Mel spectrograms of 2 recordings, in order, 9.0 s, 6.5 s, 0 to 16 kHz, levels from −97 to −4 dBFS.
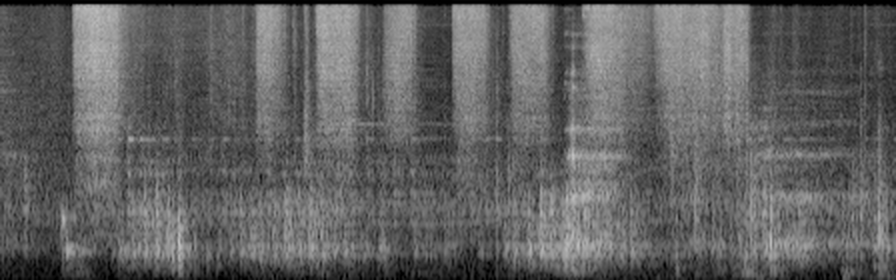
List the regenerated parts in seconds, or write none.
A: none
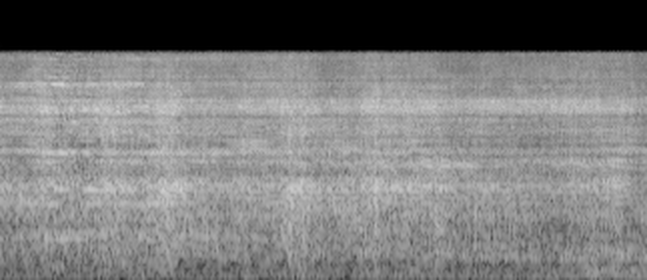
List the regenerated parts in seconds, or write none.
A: 0.0-0.5 (vocoder, Vocos); 1.0-6.5

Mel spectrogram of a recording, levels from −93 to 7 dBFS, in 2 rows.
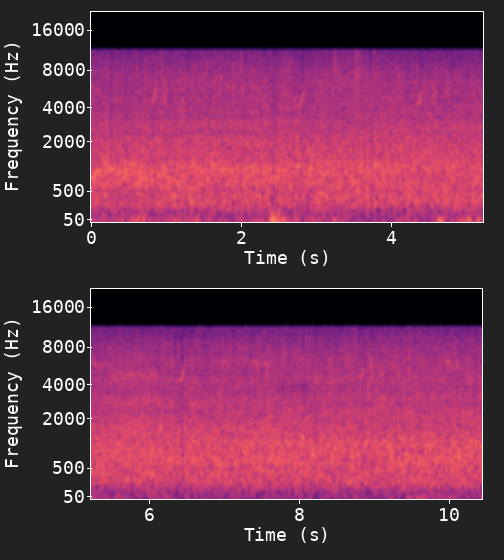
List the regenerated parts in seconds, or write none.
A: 5.5-6.1 (autoencoder, DAC-VAE)

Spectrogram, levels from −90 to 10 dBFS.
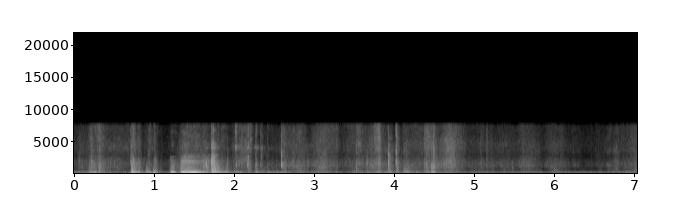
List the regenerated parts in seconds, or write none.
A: none

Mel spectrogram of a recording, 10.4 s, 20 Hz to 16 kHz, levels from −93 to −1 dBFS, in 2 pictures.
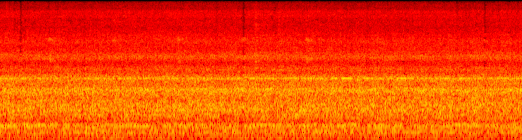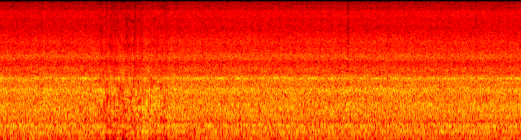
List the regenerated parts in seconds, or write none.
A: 6.2-6.9 (vocoder, BigVGAN v2)

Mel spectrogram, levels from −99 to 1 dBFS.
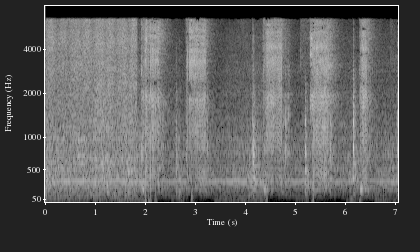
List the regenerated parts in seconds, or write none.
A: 3.6-4.4 (vocoder, Vocos)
